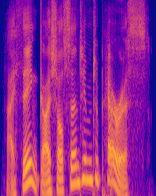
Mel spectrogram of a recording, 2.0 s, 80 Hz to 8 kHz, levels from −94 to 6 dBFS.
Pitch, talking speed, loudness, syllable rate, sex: 175 Hz, 245 wpm, -17 LUFS, 5.2 syllables/s, male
